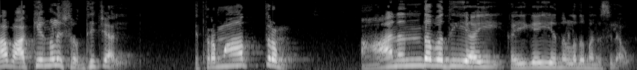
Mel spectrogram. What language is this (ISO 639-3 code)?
mal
